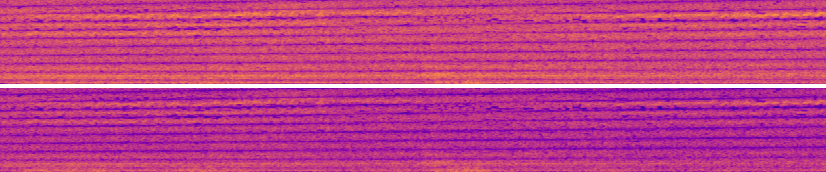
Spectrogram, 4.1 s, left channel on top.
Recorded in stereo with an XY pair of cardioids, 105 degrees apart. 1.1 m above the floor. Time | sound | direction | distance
0.0 | a drone | 45° left | ?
